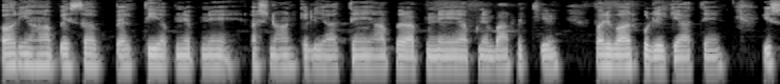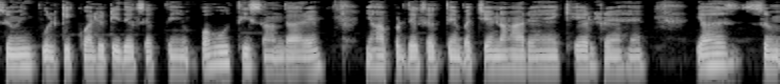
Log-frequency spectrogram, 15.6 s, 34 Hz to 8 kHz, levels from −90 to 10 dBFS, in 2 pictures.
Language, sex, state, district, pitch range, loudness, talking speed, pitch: Hindi, male, Bihar, Jamui, 100-115 Hz, -18 LUFS, 185 wpm, 105 Hz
